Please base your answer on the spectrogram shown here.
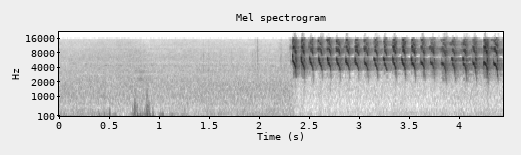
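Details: Cililin used for training other birds: a few low thumps, a quiet pause, then a rapid, high, metallic trill of evenly spaced notes to the end.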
